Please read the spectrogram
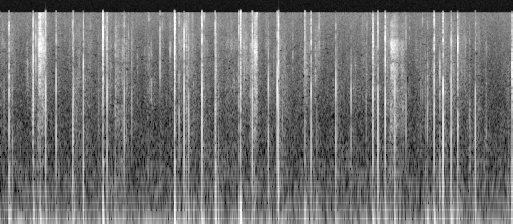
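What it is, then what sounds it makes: Foil tea pouch. A green foil tea pouch with a paper label is crinkled and scratched with long nails. Many sharp, bright crackles and scratches come in quick, irregular bursts over a low, steady rumble.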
